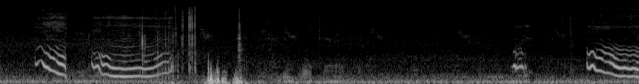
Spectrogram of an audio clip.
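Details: Patterdale Terrier puppies, five weeks old, in a PVC-pipe earth tunnel whine in falling, wavering whimpers in spaced bursts, with thumps and bumps midway and a soft human voice nearby.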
